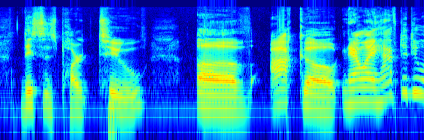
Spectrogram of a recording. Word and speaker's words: Akko: Now, Acre is the anglicized name for Akko. So during the Crusades, Akko became Acre because, well, they really couldn't pronounce it. I don't know. Akko, not that difficult.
